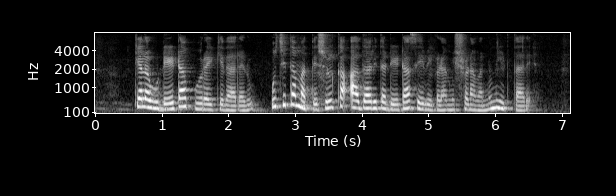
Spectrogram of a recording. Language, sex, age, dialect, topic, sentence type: Kannada, female, 31-35, Coastal/Dakshin, banking, statement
